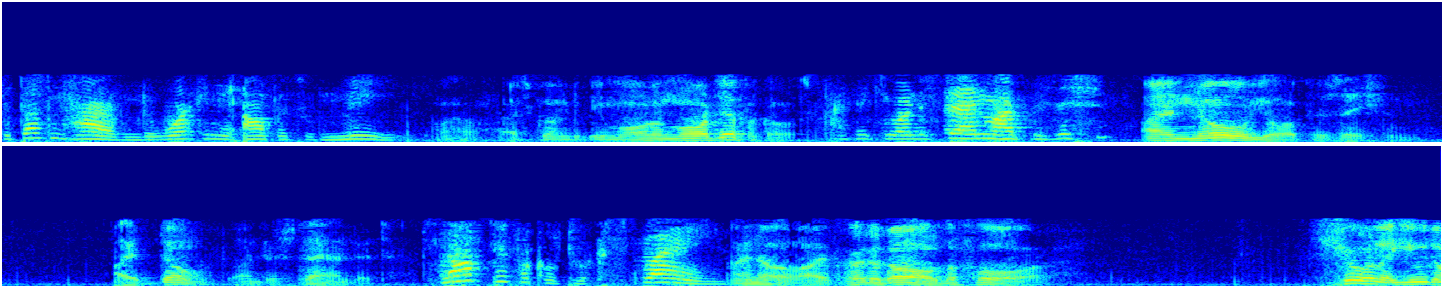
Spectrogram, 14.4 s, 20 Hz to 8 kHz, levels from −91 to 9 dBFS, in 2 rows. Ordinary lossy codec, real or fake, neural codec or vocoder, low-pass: AAC, 16 kbps; fake; codec, 44.1 kHz, 7.8 kbps, Pupu-Codec; 7.2 kHz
